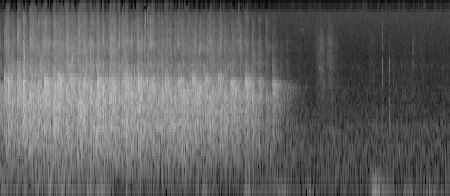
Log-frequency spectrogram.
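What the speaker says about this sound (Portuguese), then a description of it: "peço uma salva de palmas" An audience at an education conference panel claps in dense, sustained applause that fades out after about six seconds, leaving a quiet room with a few soft knocks.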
